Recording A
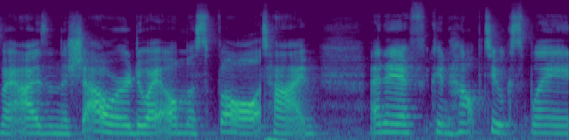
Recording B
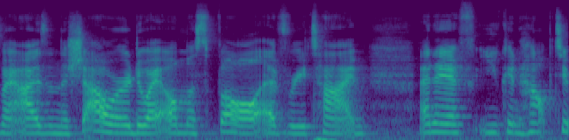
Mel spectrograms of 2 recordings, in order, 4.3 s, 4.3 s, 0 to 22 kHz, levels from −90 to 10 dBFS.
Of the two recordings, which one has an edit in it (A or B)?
A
